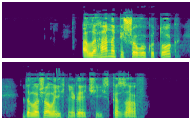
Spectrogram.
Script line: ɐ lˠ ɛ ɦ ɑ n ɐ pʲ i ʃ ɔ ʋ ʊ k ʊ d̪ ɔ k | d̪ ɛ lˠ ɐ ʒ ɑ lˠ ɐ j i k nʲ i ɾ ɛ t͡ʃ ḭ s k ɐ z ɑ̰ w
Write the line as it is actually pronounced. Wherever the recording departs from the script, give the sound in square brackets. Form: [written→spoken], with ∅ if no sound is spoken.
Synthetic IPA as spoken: ɐ lˠ ɛ ɦ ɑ n ɐ pʲ i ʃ ɔ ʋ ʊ k ʊ [d̪→t̪] ɔ k | d̪ ɛ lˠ ɐ ʒ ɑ lˠ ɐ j i [k→x] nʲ i ɾ ɛ t͡ʃ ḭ s k ɐ z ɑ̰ w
